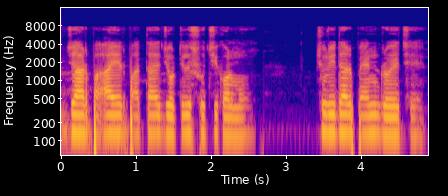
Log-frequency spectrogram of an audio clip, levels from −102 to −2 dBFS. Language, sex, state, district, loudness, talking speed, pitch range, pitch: Bengali, male, West Bengal, Alipurduar, -20 LUFS, 100 wpm, 125-140 Hz, 130 Hz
